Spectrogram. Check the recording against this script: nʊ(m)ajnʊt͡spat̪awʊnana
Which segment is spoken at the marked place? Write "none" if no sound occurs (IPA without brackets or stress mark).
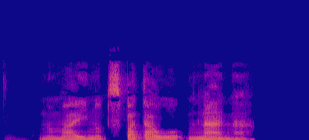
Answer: m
